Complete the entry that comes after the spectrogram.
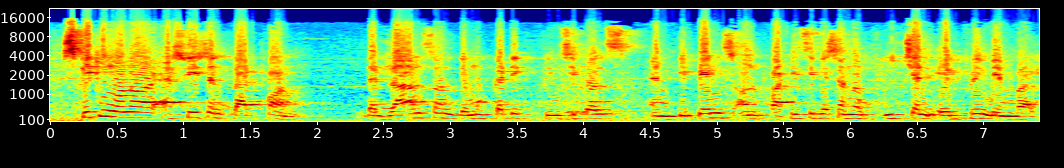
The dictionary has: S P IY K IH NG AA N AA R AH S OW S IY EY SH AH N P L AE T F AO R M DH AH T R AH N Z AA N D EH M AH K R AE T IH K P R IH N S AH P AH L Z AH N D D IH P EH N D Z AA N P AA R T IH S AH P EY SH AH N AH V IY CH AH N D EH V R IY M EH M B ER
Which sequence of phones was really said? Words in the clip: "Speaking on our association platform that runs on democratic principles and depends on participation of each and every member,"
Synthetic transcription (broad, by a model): S P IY K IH NG AA N AA W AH EH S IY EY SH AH N P L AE T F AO R M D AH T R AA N S AA N D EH M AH K R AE T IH K P R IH N S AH P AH L S AH N D D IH P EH N D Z AA N P AA R T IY S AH P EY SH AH N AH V IY CH AH N D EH F R IY M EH M B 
